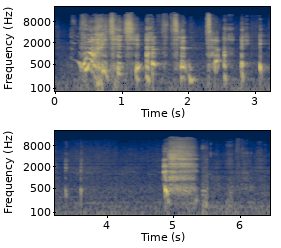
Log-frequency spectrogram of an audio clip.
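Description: A younger man speaks quietly.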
